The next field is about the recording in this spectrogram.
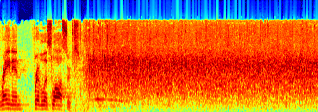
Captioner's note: applause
